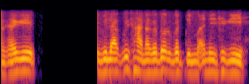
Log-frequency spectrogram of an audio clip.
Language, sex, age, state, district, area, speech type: Manipuri, male, 60+, Manipur, Churachandpur, urban, conversation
